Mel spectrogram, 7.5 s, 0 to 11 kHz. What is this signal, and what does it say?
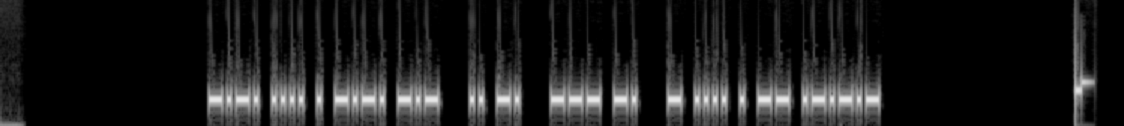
Morse code, heard as a keyed tone, about 40 wpm, 700 Hz. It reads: CHECK IN ON THEM.
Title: Sentences from Top 1000 Words - Review Part 3 - 40wpm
